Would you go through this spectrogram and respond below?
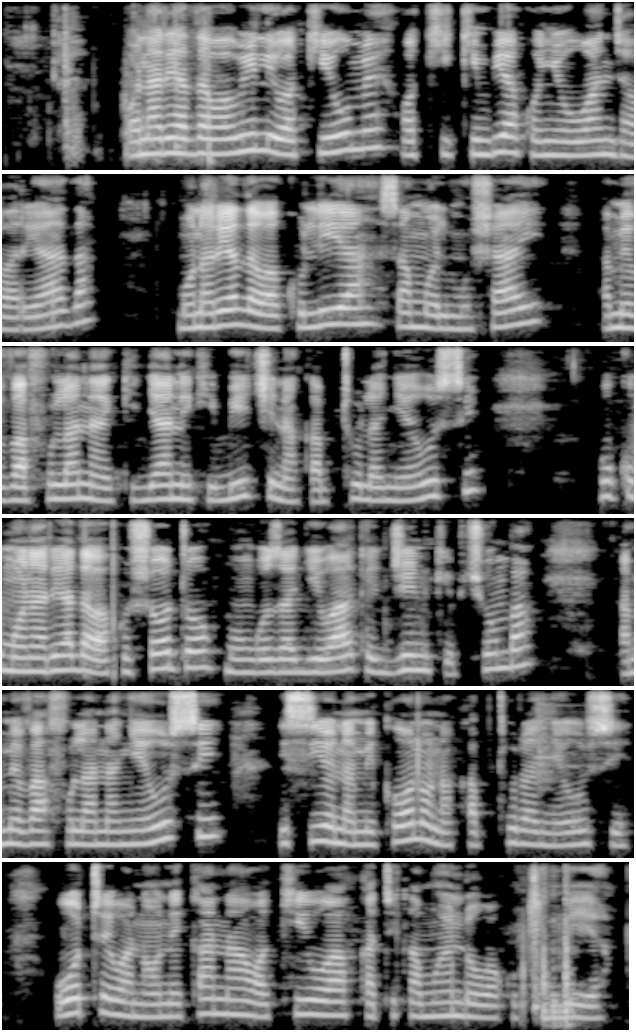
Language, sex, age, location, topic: Swahili, female, 25-35, Kisumu, education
